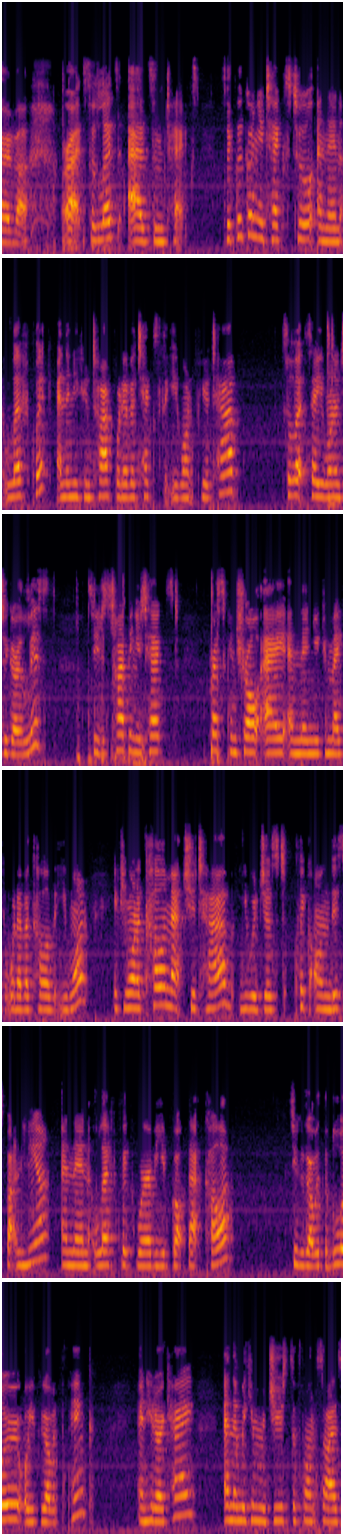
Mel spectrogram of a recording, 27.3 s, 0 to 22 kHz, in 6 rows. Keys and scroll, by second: 0.8 ctrl+=, 9.0 Caps_Lock, 9.8-10.7 typing, 12.9 ctrl+a.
